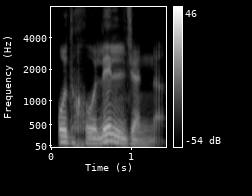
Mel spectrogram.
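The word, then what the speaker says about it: ادخل الجنة: ساکن اکٹھے ہو گئے تو پہلے کو زیر دیں گے، ادخل الجنہ. ٹھیک ہے، ادخل الجنہ. تو یہ ہمیشہ آپ کسی بھی یعنی اس کا تعلق امر سے نہیں ہے، اس کا یہ عمومی قاعدہ ہے. کوئی بھی ایسا لفظ جہاں دو ساکن اکٹھے ہو جائیں تو وہاں پہلے ساکن کو آگے ملانے کے لیے ہم زیر دے دیتے ہیں.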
